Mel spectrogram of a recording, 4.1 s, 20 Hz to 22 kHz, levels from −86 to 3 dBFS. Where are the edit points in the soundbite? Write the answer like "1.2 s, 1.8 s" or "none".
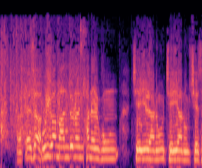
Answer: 0.8 s, 1.7 s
